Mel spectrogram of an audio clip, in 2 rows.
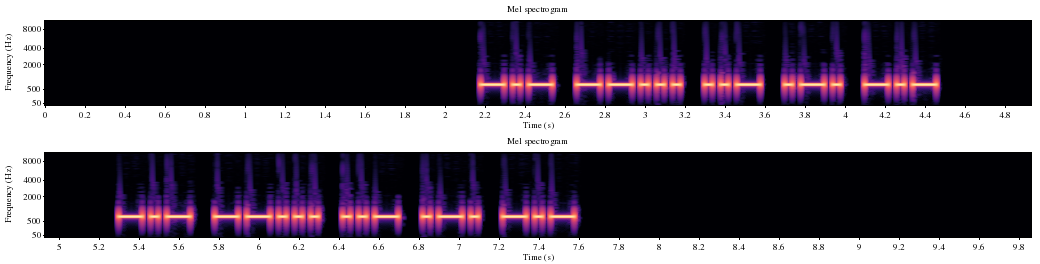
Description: Morse code, heard as a keyed tone, about 30 wpm, 700 Hz. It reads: K7URK K7URK
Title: USA Call Signs - 5 Characters - Repeated 2x - 30wpm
